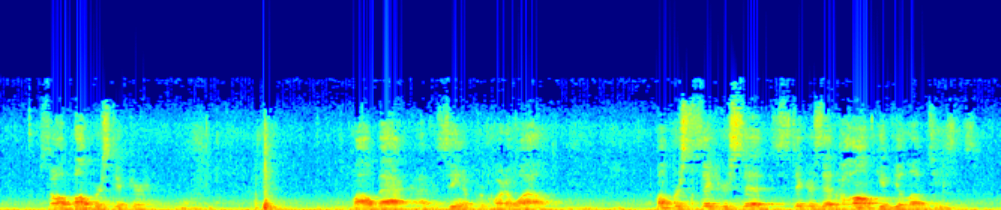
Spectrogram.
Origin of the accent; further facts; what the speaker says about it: Muskegon, Michigan, United States; Growing up in Muskegon, Michigan, our kitchen table had a window like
